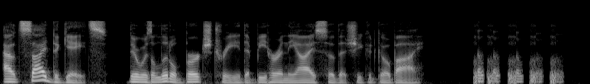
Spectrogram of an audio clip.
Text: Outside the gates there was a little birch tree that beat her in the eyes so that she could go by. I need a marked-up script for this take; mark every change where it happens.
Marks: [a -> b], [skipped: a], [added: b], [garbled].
Outside the gates there was a little birch tree that beat her in the eyes so that she could go by.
